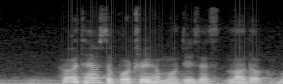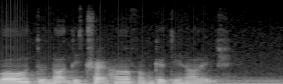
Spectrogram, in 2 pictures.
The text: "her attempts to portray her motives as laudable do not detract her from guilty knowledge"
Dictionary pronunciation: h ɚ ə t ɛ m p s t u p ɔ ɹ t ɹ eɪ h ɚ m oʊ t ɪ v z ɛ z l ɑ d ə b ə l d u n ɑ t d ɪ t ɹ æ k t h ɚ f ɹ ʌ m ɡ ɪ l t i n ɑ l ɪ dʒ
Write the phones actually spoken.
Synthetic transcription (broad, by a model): h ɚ ə t ɛ m p s t u p ɔ t ɹ eɪ h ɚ m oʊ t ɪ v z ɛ s l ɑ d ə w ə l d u n ɑ t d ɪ t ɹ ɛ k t h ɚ f ɹ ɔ m ɡ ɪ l t i n ɑ l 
